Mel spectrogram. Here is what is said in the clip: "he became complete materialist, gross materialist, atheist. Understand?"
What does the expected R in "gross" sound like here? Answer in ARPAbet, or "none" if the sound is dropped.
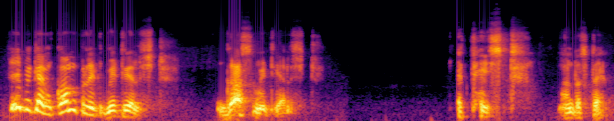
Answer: none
